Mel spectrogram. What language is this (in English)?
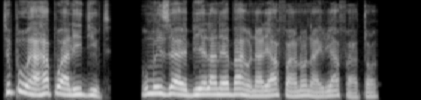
Igbo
